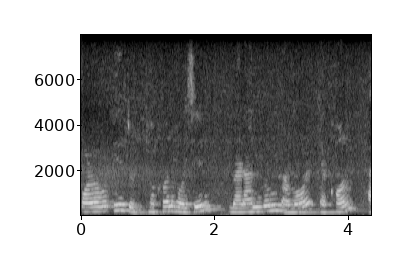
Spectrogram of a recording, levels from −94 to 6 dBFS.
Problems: none marked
